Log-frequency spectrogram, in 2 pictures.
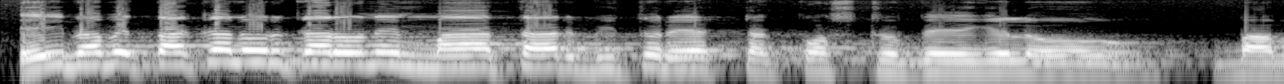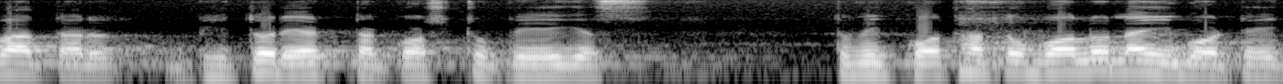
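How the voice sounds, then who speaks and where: A man preaching a sermon, quoting Arabic verses and explaining them in rustic everyday speech, swinging from loud scolding to hushed reverence. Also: phone-quality sound. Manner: emphatic, rising to loud scolding outbursts then dropping low. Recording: long hall reverb.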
